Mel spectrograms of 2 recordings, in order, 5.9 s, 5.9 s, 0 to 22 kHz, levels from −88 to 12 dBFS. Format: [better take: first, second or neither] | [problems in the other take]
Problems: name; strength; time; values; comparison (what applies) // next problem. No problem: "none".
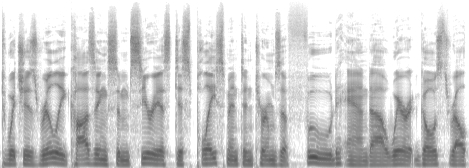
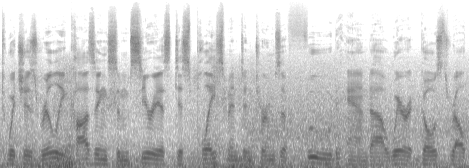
first | wind in the background; loud; throughout; 6 dB below the speech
